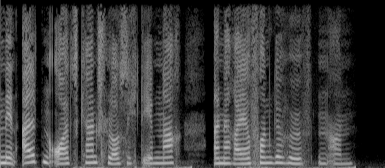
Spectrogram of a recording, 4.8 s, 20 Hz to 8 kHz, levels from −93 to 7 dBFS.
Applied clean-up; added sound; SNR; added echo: none; Meow; 14 dB; none.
